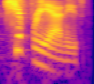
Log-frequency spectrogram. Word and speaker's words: Cipriani's: Like, because, you know, the restaurant in New York, Cipriani's. – Yeah. – It's right. – Actually pronounced Cipriani's, but nobody knows that.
